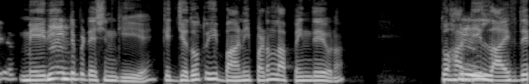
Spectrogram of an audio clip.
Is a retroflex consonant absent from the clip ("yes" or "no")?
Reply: no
